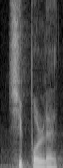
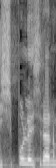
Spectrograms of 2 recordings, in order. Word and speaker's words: 시볼렛: 그리고 건너는 사람들한테 말을 시킵니다. 발음해봐. 시볼렛. 에브라임 사람들이 이 시볼렛이라는 발음을 잘 못했다라는 거예요.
